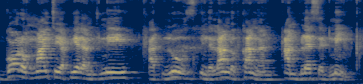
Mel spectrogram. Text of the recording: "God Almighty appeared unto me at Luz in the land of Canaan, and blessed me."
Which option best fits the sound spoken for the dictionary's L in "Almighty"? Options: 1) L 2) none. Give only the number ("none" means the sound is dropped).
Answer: 2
